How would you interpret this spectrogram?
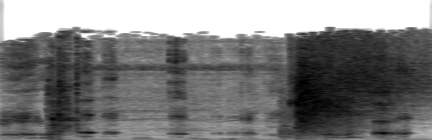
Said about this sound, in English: Escape pod doors closing. Please stand clear.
